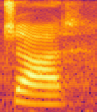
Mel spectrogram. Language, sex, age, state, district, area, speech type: Sindhi, female, 18-30, Maharashtra, Thane, urban, read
